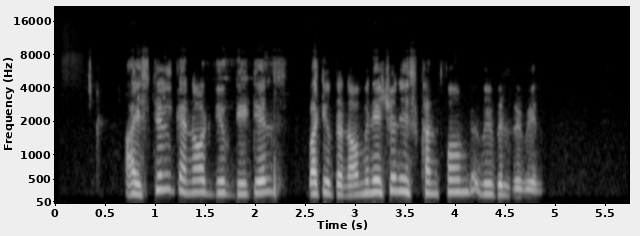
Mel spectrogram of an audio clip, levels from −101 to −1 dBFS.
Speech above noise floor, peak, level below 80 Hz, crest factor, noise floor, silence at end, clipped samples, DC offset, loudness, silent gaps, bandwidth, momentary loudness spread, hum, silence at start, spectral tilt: 48 dB; -16 dBFS; -86 dBFS; 20 dB; -83 dBFS; 0.85 s; under 0.1%; under 0.1%; -36 LUFS; none; 8.8 kHz; 7 LU; none; 0.7 s; -4.5 dB/octave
